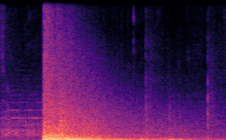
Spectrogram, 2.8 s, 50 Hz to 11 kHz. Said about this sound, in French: Grenade à effet combiné lacrymogène et sonore. Effet lacrymogène par 10 grammes de CS, fumée blanche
